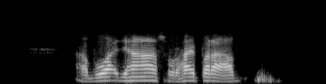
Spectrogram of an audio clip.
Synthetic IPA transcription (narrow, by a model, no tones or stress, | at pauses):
a̰bɔwaʔd͡ʒaɦãsɔɾɦajpaɾab̚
